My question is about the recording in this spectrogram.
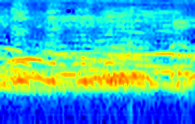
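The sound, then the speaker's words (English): A man imitates an owl, calling as the father does under the moon in a reading of the children's book Owl Moon, with a long, wavering, hooting call. The voice is loud and steady, holding for about two seconds with slight rises and falls in pitch, and no speech. “He looked up as if searching the stars, as if reaching a map up there, and the moon made his face into a silver mask. And then he called.”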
